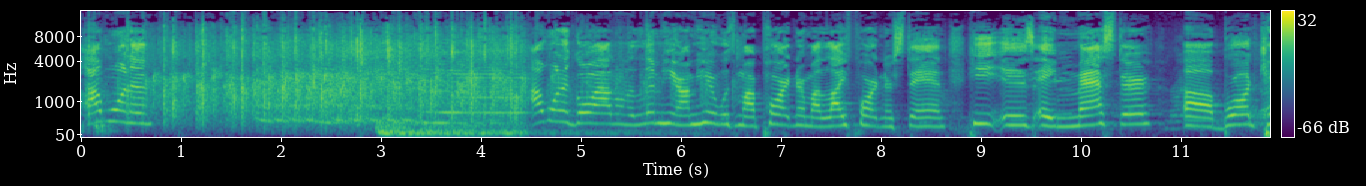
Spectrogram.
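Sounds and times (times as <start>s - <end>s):
speech: 0.2s - 0.8s, 4.7s - 11.8s
audience applause: 0.6s - 4.9s.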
